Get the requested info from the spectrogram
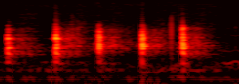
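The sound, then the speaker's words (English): Rapping on the top of a piano to mimic someone walking upstairs: five evenly spaced hollow knocks on a wooden surface, about half a second apart, fairly loud, with no voices. “Yesterday, the sound of walking upstairs was made by rapping on the top of the piano like this.”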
